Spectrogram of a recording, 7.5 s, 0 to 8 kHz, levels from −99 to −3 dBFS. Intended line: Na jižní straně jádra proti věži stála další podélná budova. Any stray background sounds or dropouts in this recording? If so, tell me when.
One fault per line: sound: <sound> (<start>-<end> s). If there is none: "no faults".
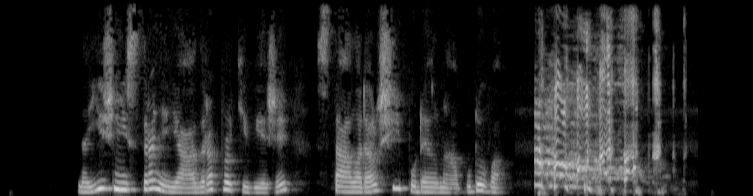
sound: laugh (5.3-6.9 s)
